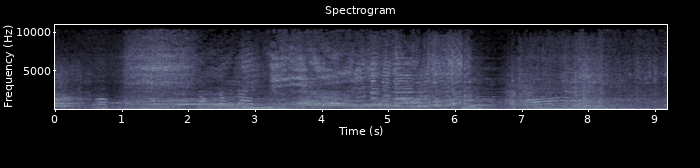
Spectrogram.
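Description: An eight-seat DeLorean time machine ride speeds up with a loud, steady roar and crashing effects under continuous talk and excited voices.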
